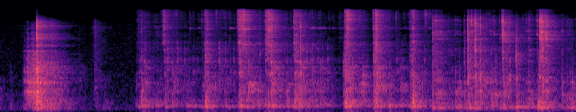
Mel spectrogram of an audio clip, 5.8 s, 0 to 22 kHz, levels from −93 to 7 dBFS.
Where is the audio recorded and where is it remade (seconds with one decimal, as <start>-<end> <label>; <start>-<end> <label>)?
0.0-0.5 recorded; 0.5-4.0 remade; 4.0-4.4 recorded; 4.4-4.9 remade; 4.9-5.8 recorded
